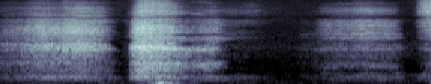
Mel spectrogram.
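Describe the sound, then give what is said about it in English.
Deep breaths drawn in and let out, a few broad airy rushes of breath separated by short silences, the loudest in the middle, with no voices. “So take two breaths.”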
